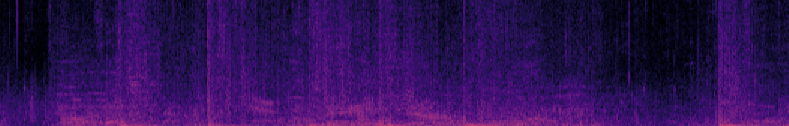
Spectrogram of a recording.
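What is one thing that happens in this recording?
Blades clash and swoosh in a fight.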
